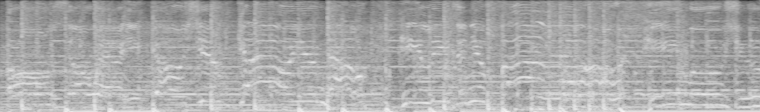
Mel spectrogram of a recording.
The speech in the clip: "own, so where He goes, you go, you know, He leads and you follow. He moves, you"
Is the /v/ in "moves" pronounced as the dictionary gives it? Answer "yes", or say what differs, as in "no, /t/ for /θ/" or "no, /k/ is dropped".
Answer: yes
